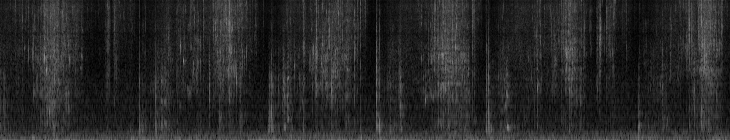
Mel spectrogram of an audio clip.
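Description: Small cut sponge pieces squeezed and kneaded by hand in a tub of water to rinse out the soap: wet squelching, with water trickling and dripping out of the sponges. It comes in repeated squeezes, one every two seconds or so.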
